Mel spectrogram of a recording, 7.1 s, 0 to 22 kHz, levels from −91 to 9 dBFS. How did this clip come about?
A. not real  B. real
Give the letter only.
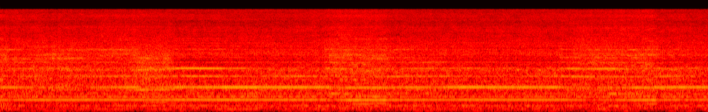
A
